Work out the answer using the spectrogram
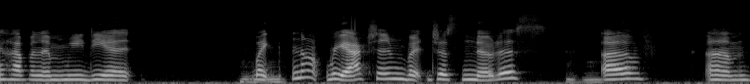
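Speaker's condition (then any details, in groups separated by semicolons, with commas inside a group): ALS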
